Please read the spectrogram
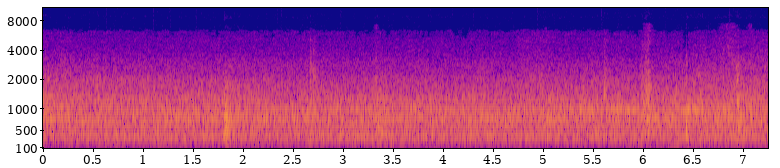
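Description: Cabin noise aboard a JR Shikoku 2700 series diesel limited express under way: a steady hum of the diesel engines and running noise, with a single sharp knock about two seconds in.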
